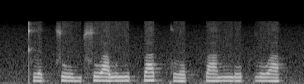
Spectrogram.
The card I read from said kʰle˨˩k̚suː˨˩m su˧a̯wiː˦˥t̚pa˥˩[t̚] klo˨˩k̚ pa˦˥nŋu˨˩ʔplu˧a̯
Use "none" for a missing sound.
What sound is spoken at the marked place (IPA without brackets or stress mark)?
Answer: t̚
